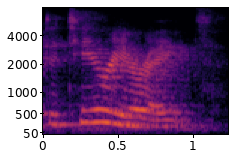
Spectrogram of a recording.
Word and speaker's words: deteriorate: yeah that's it deteriorate five syllables deteriorate that's quite a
